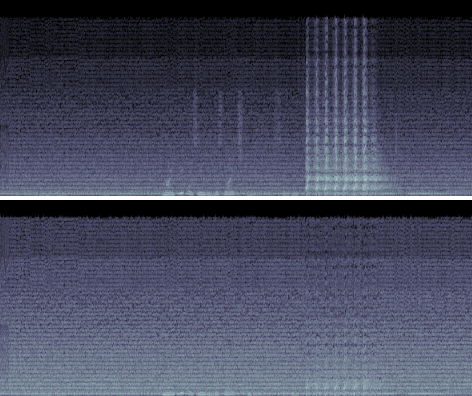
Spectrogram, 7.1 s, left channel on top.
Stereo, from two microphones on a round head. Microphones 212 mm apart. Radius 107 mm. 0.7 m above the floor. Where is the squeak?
No squeak in this recording.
